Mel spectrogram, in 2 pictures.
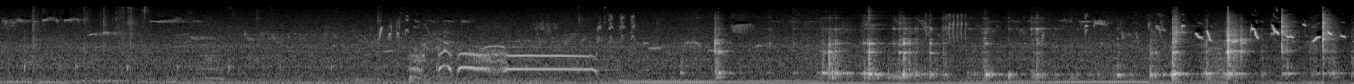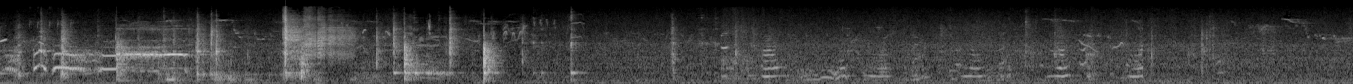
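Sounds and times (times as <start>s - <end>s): chickens clucking: 0.0s - 26.5s
rooster crowing: 3.8s - 6.3s, 11.5s - 15.9s
small metal and glass parts clicking: 6.0s - 19.5s.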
